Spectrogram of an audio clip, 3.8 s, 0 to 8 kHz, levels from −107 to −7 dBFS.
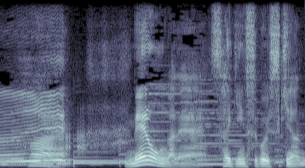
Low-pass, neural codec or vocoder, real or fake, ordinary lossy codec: none; none; real; none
